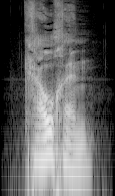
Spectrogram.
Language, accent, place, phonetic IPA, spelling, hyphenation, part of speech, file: German, Germany, Berlin, [ˈkʁaʊ̯xn̩], krauchen, krau‧chen, verb, De-krauchen.ogg
- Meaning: to creep; to crawl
